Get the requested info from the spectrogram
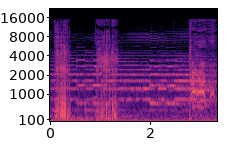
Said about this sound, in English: This is an Italian siren first.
